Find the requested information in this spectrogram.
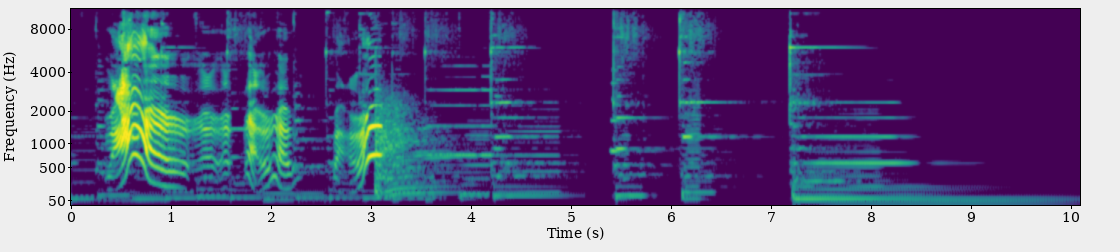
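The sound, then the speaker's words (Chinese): A small yellow dog barks a few times in quick, high-pitched yips, followed by bright ringing chime tones that fade out. “小黄狗多多看着宝咖咖牵着星星的手，开心地进了房间。他歪着头，满脸疑惑地叫了几声。”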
